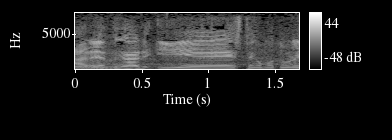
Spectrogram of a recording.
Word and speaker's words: Ié: Además con acento en la E, Ié,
